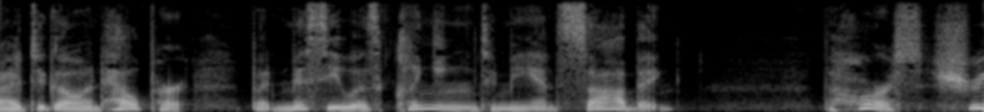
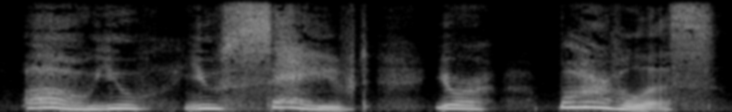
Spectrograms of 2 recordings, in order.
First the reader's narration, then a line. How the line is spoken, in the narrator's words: gasped Joe brokenly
